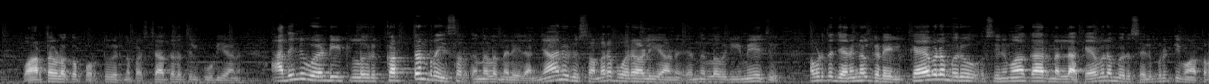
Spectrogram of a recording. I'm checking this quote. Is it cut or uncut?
uncut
